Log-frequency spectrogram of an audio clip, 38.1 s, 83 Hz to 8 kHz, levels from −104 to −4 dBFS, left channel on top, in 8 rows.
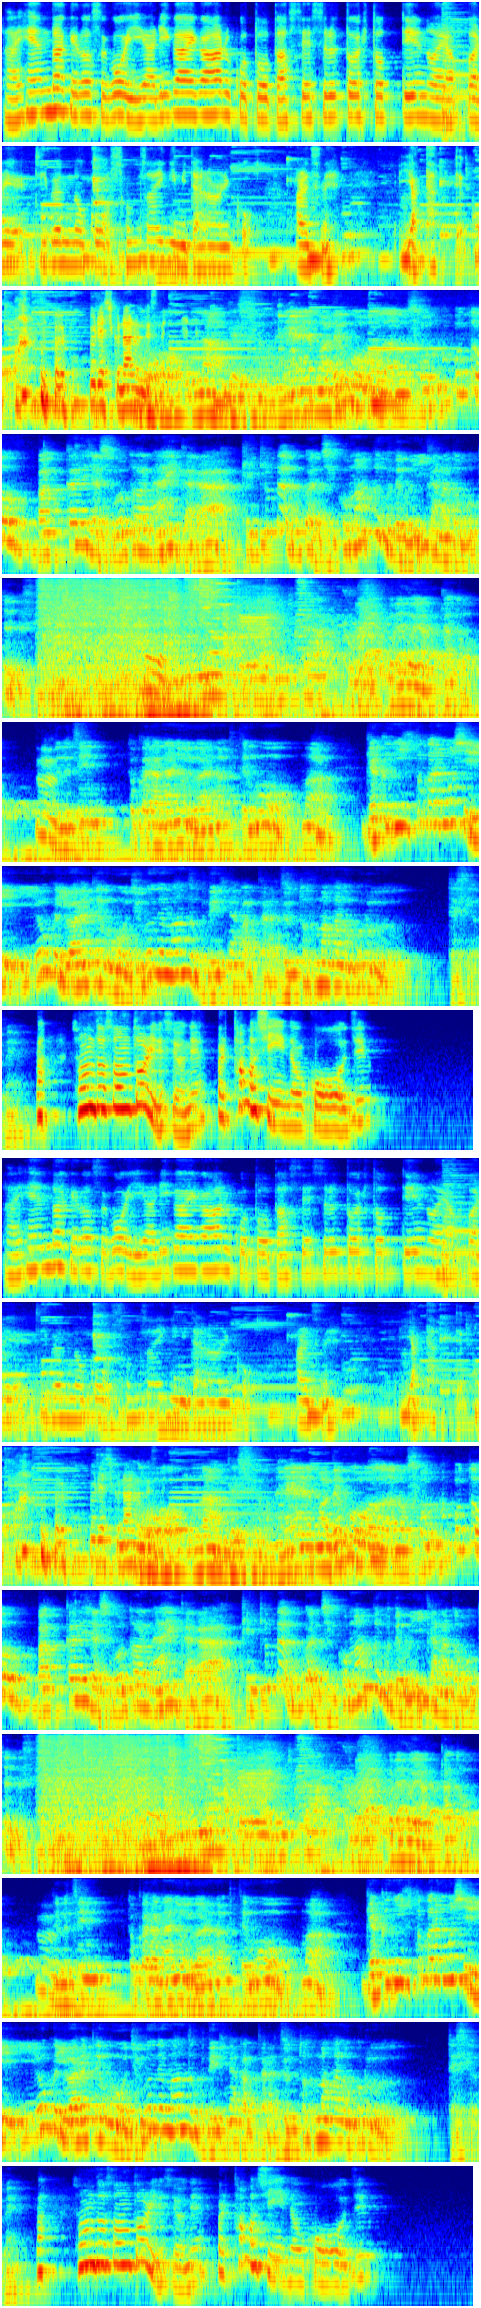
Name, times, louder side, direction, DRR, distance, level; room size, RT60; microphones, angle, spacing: voice 1, 0.0-7.3 7.7-8.1 8.7-11.1 16.9-17.0 20.5-20.8 22.7-22.8 24.2-24.4 27.0-27.2 33.7-33.9 34.1-37.1, left 5 dB, 80° left, 0.5 m, -27 dB
sound 1, 4.4-14.0, left 4 dB, 55° left, 1.3 m, -36 dB
voice 2, 10.9-19.8 20.7-23.8 24.3-24.8 25.1-27.1 27.4-32.6 33.1-33.5, right 1 dB, 15° right, 4.0 m, -31 dB
sound 2, 19.4-26.9, right 1 dB, 5° left, 3.0 m, -32 dB
7.6 x 6.1 x 7.1 m
head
